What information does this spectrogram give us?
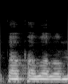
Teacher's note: वे व्यंजन जिनका उच्चारण दोनों होठों को मिलाकर किया जाता है ओष्ठ व्यंजन कहलाते हैं।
